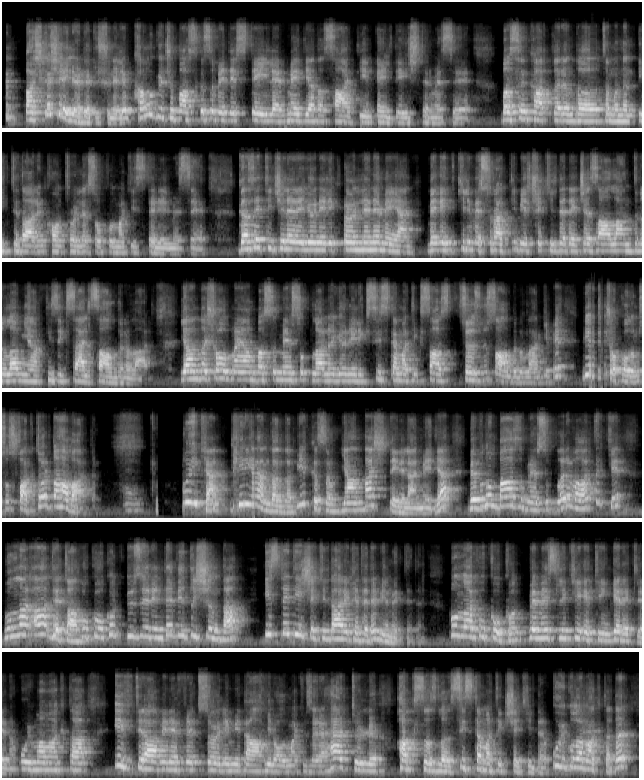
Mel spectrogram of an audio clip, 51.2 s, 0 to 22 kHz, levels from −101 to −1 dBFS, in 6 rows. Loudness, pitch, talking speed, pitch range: -25 LUFS, 195 Hz, 110 wpm, 165-245 Hz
